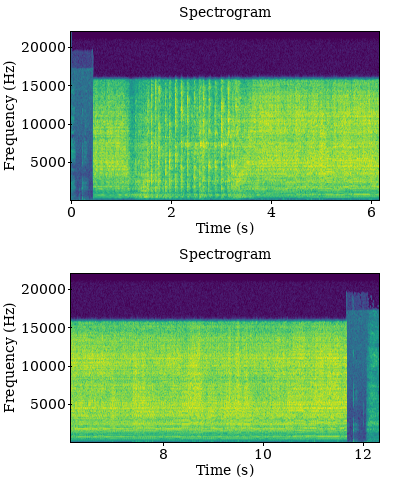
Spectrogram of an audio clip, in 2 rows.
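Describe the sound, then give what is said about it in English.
The starter motor of a 125 single-cylinder motorcycle whirs and chatters for about three seconds before the engine catches, then runs at a loud, steady, buzzing idle until it abruptly cuts out. “you can hear the 125 single starter motor going, you know, pop, pop, pop, pop, pop, pop”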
